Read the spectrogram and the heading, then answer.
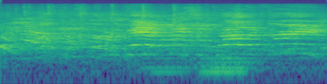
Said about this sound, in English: listen to this Georgia crowd. What do you think? I can tell by some of the stuff you're yelling out, folks, that you've heard some of my records, and I appreciate that a lot.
